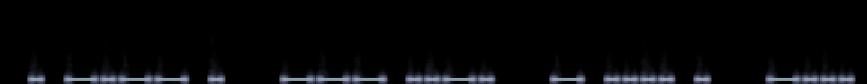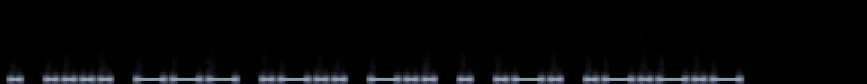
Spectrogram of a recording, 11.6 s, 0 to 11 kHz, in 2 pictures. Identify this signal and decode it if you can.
Morse code, heard as a keyed tone, about 21 wpm, 700 Hz. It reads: EYE OF THE BEHOLDER.
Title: Sentences with 6-Word Phrases - 20wpm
